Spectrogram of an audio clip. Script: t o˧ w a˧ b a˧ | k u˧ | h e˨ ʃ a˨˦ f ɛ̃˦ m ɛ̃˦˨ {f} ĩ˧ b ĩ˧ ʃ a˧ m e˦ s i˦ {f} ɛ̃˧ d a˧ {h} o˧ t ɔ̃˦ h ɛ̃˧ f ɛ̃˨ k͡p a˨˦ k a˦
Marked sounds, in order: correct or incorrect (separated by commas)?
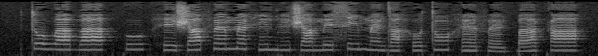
incorrect, incorrect, correct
